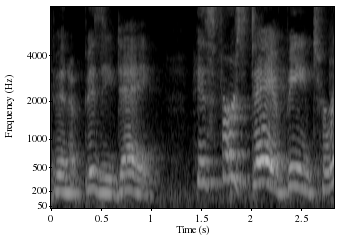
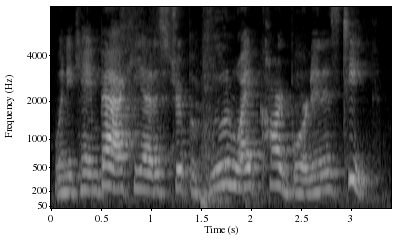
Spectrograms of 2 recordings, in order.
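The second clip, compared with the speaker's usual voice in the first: usual speaking voice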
